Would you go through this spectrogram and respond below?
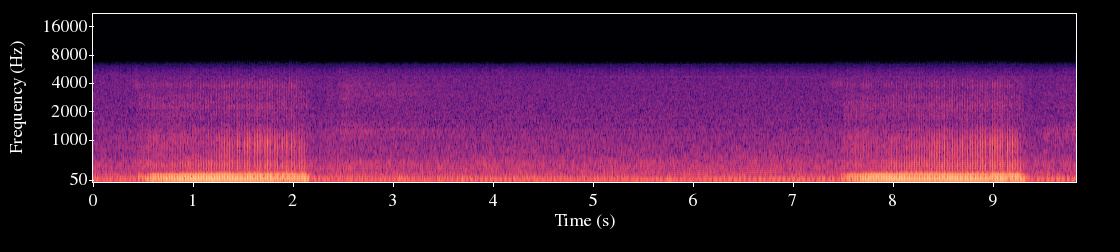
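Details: A sleeping Mastiff, a recent rescue dog, gives two heavy, low snores of almost two seconds each, about six seconds apart. A steady quiet hum fills the pauses.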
